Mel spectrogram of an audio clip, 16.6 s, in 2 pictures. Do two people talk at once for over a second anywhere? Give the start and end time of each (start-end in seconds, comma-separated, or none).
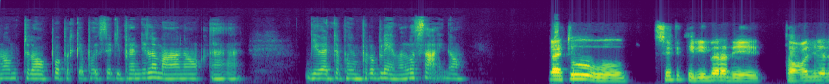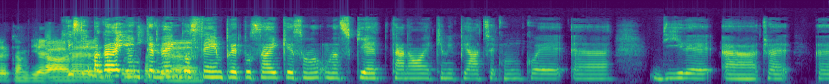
8.9-10.4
